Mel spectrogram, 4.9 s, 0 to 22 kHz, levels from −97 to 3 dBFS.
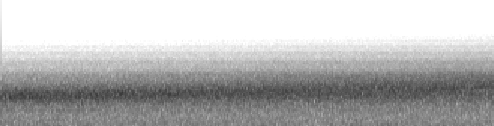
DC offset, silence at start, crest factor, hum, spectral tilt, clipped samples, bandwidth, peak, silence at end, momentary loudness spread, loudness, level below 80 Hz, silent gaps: under 0.1%; 0 s; 12 dB; none; -7.5 dB/octave; under 0.1%; 5 kHz; -12 dBFS; 0 s; 1 LU; -24 LUFS; -50 dBFS; none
